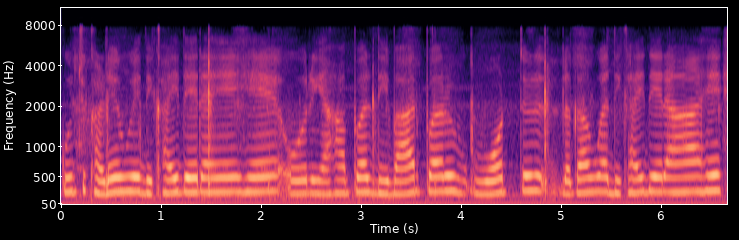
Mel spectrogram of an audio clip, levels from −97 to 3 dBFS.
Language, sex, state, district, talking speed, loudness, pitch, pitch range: Hindi, female, Uttar Pradesh, Lalitpur, 160 wpm, -18 LUFS, 240 Hz, 220-245 Hz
